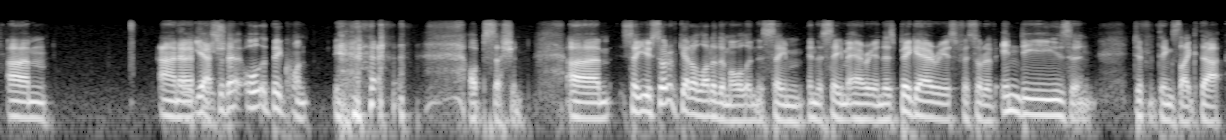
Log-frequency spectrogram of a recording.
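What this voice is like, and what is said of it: Sick-sounding voice. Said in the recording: “excuse my voice. I am quite ill at the moment.”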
